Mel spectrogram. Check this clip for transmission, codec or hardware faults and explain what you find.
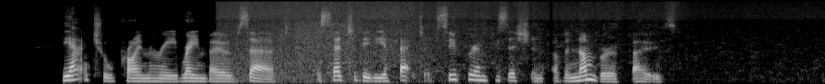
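Three things are going on here, all on the processing and network side.

Noise suppressor artifacts run through the whole clip. The suppressor pulls down whatever bands it reads as steady noise, about 16 dB, frame by frame. The leftover noise sinks between phrases and rises under the speech.

From 2.15 to 4.61 s you hear the noise suppressor catching up. The room noise jumps by about 18 dB just after two seconds, and the suppressor's noise estimate lags. At first only about 8 dB comes off, so the noise sits louder, then it sinks over roughly two and a half seconds as the estimate adapts. The room noise itself, sitting about 17 dB under the speech after that rise, is just the environment, not a fault.

There are two short stalls from a late packet, at 5.49 to 5.54 s and at 6.13 to 6.18 s. Each time the jitter buffer ran dry, so the receiver held the last sound, about 25 ms the first time and 16 ms the second, until the packet turned up, then carried on. 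Nothing's lost, but you get a brief stretched hitch with a slight buzz or dip.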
